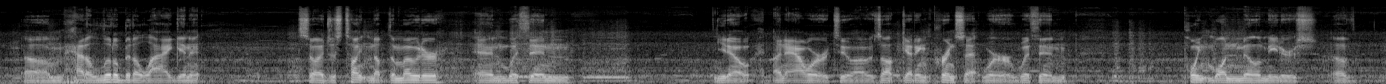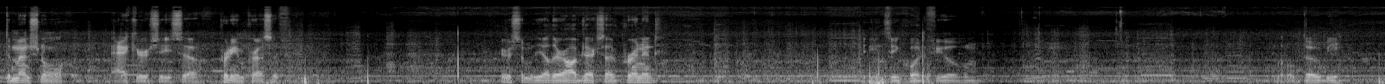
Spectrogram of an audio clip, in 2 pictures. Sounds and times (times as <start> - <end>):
Printer: 0.0 - 27.7
Speech: 0.2 - 2.0, 3.0 - 5.8, 7.1 - 10.7, 11.8 - 16.9, 18.8 - 20.6, 22.4 - 23.7, 26.6 - 27.3.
